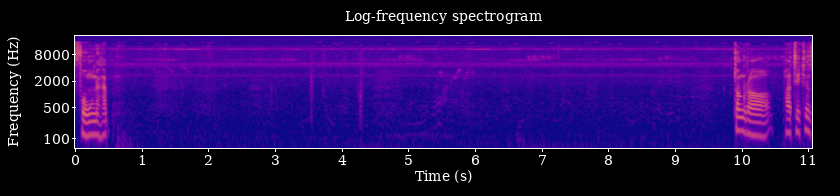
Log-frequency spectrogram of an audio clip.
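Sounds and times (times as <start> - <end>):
high insect drone: 0.0 - 11.0
faint rising chirp: 4.8 - 9.6.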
